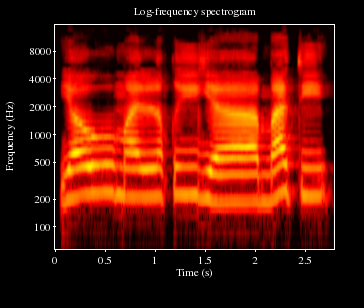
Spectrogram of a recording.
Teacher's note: مثل قولہم فاللہ یحکم بینہم یوم القیامۃ، قیامتی، یا کھڑی حرکات ہے 2 حرکت کے برابر کھینچیں گے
